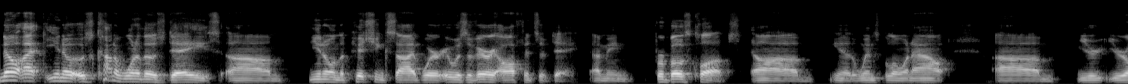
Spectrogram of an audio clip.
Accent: American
